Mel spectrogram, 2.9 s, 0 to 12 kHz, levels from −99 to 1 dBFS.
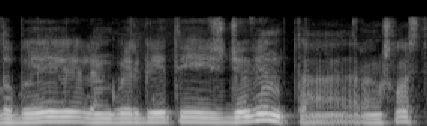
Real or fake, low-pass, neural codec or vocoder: real; 7.2 kHz; none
